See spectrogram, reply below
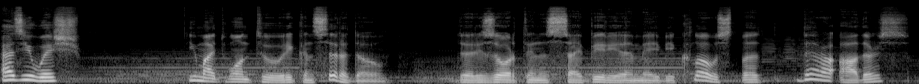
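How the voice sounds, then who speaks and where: Haughty soviet commissar villain, slow n lowish, condescending, radio drama w/ music under it. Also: male voice, big pitch swings. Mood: coolly menacing. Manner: condescending, theatrical, deliberate. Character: suave, sadistic, haughty male Soviet commissar and assassin.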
